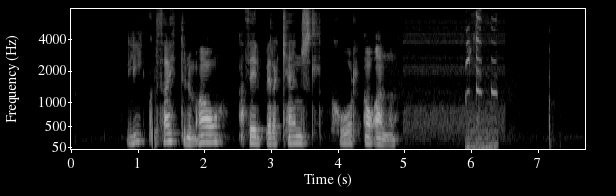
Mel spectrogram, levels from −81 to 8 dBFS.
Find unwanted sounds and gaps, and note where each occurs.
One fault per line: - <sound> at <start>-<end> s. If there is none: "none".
- dropout at 1.2-1.3 s
- squeak at 5.9-6.4 s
